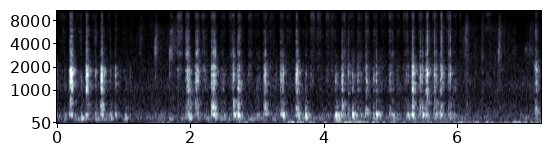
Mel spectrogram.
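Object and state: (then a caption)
Scratch art paper being scratched. A wooden stylus tip scratches around gift-box lines on a flat black sheet of wax-coated scratch art paper lying on a table. The sound is a series of short, dry, crisp scratching strokes with a bright papery rasp, some sharper at the start and near the middle, over a quiet background.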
